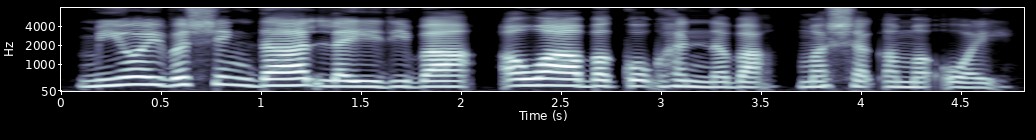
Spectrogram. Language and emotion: Manipuri, neutral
